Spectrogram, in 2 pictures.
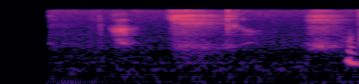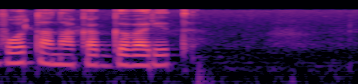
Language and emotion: Russian, neutral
